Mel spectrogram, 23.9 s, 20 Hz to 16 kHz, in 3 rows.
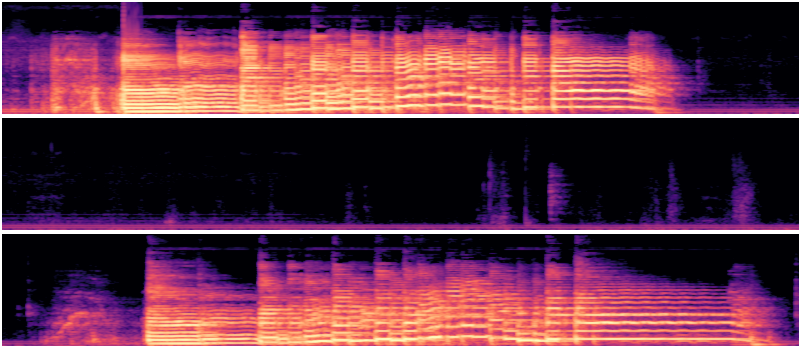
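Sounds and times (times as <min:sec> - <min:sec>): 
distorted electric guitar solo through an amplifier with and without a baffle: 0:00.4 - 0:06.8, 0:17.4 - 0:23.7.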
